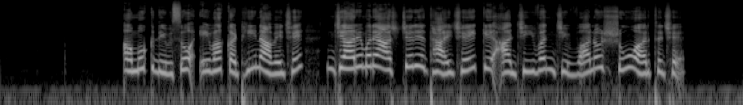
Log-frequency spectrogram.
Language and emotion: Gujarati, sad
